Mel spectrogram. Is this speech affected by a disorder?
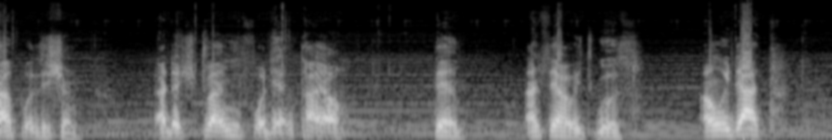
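Yes: cerebral palsy, severe.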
